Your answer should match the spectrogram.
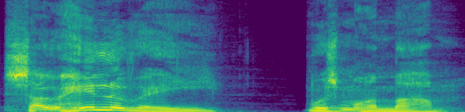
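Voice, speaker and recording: A man's voice: mid-range voice, very animated, slow pace. A man guesting on a podcast, talking openly and at length with many fillers and restarts. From Scotland. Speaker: podcast guest, therapist and author. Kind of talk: conversational interview.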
